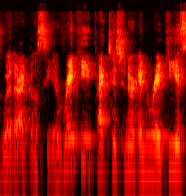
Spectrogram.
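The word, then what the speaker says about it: reiki: healing practices is whether I go see a raiki practitioner and raiki is spelled re e i Ki and raiki can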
